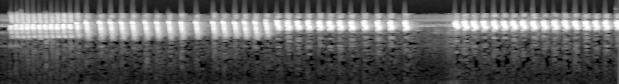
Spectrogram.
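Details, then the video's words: Van Hasselt's sunbird in full 'gacor' lure song for training other songbirds: a fast buzzy trill slowing into long strings of high, clipped chirps, with a single short pause. "Pancingan Konin Full Gacor Tembakan mewah"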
